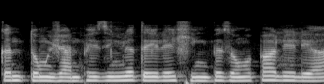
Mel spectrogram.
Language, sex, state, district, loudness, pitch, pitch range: Wancho, female, Arunachal Pradesh, Longding, -14 LUFS, 180 Hz, 175-185 Hz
